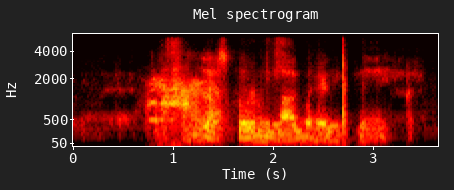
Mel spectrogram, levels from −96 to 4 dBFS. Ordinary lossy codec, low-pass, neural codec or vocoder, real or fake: AAC, 48 kbps; 5.4 kHz; codec, 16 kHz, 1 kbps, FreqCodec, smaller model; fake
